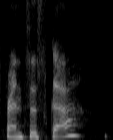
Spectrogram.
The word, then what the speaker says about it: Francesca: It's pronounced Francesca, but totally okay.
